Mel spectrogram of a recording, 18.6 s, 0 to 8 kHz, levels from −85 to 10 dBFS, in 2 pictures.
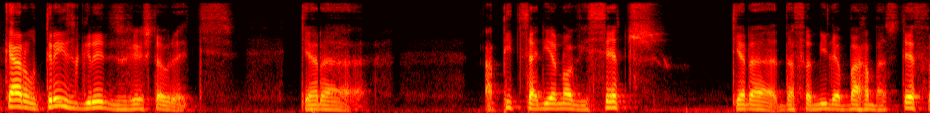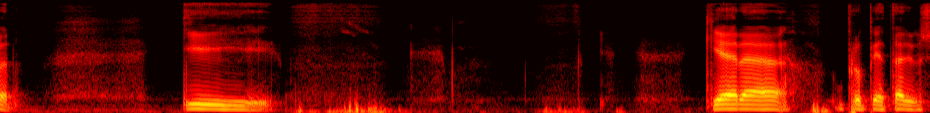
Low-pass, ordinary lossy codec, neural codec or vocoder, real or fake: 7.2 kHz; none; autoencoder, 48 kHz, 128 numbers a frame, DAC-VAE, trained on Japanese speech; fake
